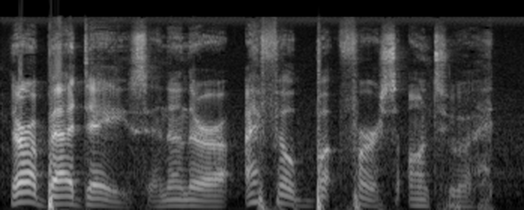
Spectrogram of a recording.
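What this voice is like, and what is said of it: Newscaster voice. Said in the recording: “you got to do it in like a newscaster voice”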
